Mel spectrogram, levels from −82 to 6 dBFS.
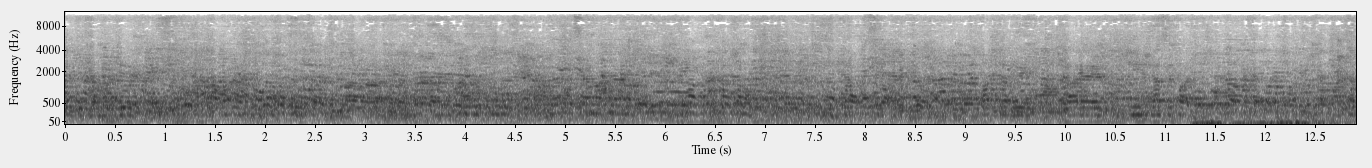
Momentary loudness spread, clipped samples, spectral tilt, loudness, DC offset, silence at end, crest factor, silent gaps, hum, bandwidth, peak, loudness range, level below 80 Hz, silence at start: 2 LU; under 0.1%; -5 dB/octave; -17 LUFS; under 0.1%; 0 s; 14 dB; none; none; 11.5 kHz; -2 dBFS; 1 LU; -34 dBFS; 0 s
